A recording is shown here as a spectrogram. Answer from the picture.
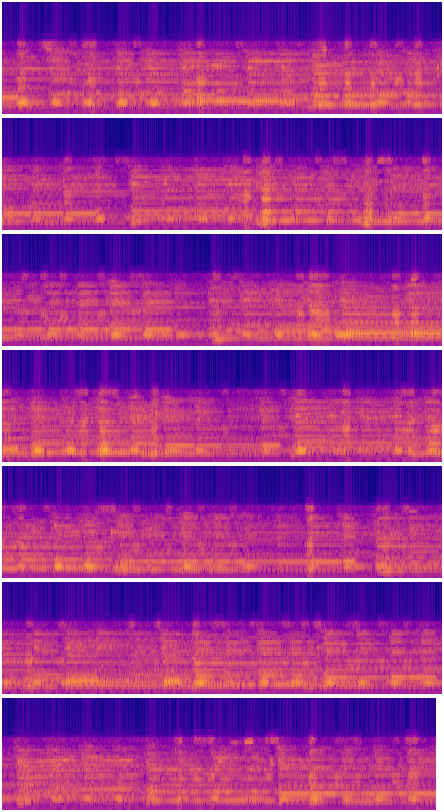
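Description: Solo acoustic guitar playing an instrumental passage of chords, moving to a new chord every second or two, with no singing.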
